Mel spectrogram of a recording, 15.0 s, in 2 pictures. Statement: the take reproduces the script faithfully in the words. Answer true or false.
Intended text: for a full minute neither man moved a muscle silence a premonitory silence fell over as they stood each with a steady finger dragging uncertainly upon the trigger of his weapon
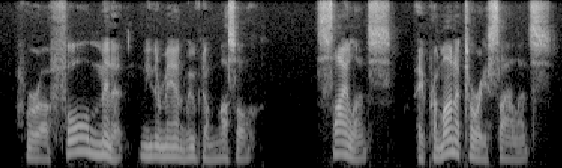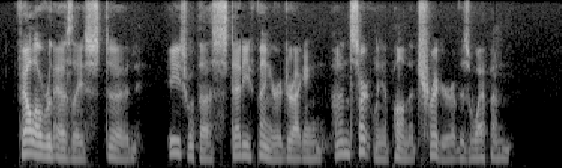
true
